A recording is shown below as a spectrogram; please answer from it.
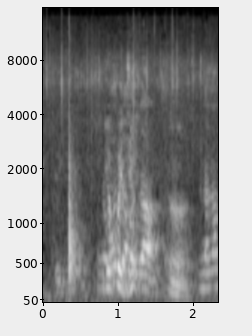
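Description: Food sizzling on the table's hot cooking dishes, a steady high hiss, with a sharp click about a third of a second in and voices over it in the second half.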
